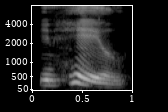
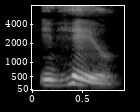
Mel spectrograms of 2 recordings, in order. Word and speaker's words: inhale: is also silent but the H in inhale sounds it is not silence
